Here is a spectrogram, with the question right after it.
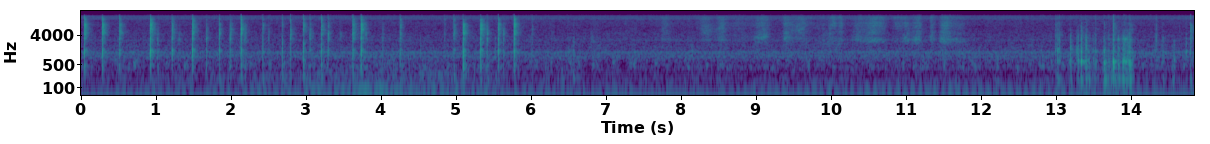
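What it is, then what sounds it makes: Plastic hairbrush with metal pins. Fingertips tap the back of a pink plastic paddle hairbrush with metal pins held in the hand and strum its pin bristles, making sharp, bright clicks in quick bursts over the first six seconds. After a quieter stretch of soft scratchy rustling, a dense cluster of taps and strums returns near the end, over a faint steady hum and a thin tone.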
